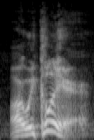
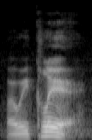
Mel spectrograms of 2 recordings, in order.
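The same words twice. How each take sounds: First: Much higher and louder, barking the question; loud repeated demand. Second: Said in the usual way. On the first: Acted. Adam repeats it to the men, a loud demand.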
